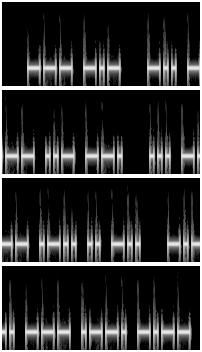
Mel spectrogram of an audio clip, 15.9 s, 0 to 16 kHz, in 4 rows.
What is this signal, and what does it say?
Morse code, heard as a keyed tone, about 16 wpm, 700 Hz. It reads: OK DOUG SOLID COPY
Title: Practice QSO - Exchange 3 - More Info - 15wpm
